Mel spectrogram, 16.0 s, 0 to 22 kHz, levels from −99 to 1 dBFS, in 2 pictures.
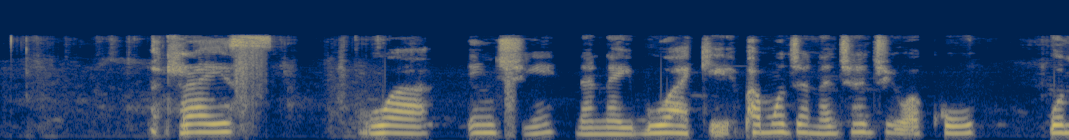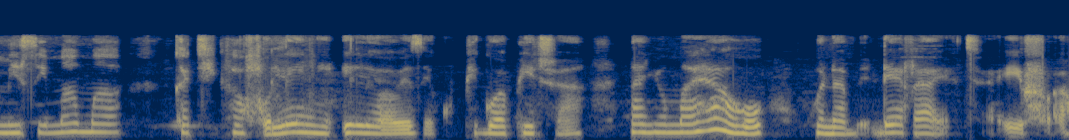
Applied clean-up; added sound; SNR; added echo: none; none; none; none.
